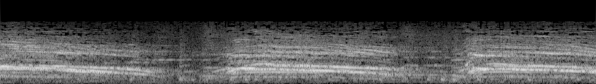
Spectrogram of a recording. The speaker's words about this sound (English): Hey there! Look at the dandy mechanics! Give them three cheers, boys! Three cheers for the dandy mechanics!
